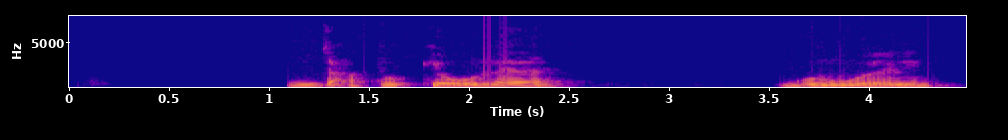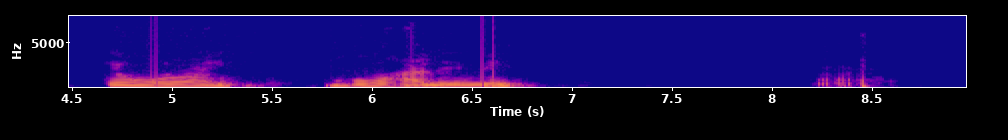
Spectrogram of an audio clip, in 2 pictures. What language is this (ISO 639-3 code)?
mdd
